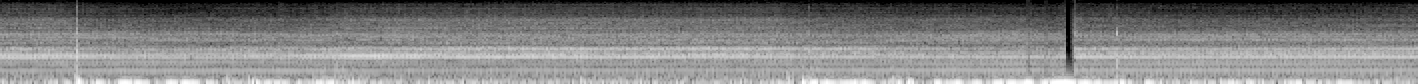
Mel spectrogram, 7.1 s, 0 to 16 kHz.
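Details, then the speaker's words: MBK 51 moped, Malossi G2R 50cc, Dellorto PHBG 19 carburetor with Ø60 velocity stack replacing air filter, Giannelli Sport exhaust, riding: steady high buzzing two-stroke note with louder open intake roar from running without filter; mixture feels slightly lean. "Bon, rouler sans filtre, ça fait quoi? Alors, déjà, ça fait plus de bruit. On l'entend bien sur les vidéos."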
